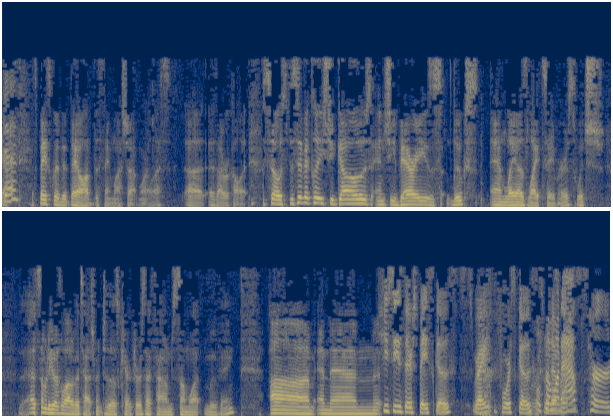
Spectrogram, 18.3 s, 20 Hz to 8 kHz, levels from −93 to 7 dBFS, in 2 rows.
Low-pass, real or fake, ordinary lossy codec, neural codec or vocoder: 7.2 kHz; real; MP3, 24 kbps; none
